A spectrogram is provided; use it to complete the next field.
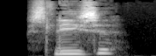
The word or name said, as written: slids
